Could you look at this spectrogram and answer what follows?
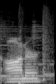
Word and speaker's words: honor: The K in night, the G in gnome, the H in honor.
